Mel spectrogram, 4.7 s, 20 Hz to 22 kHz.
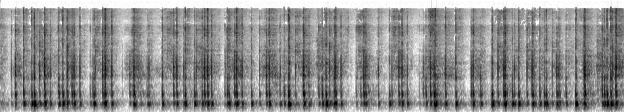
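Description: A paperback book held horizontally is tapped fast on its cover with the fingertips and nails, producing a rapid, uneven stream of short, dry, papery knocks. The taps have a hollow mid-low tone around 320 Hz and die away almost instantly, coming in quick bursts with brief gaps.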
